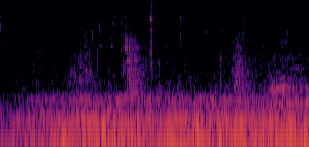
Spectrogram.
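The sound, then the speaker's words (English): Horse hooves clip-clop at a steady walking pace over a low rumbling background, fairly quiet, ending with a sudden loud thump. “You got your little horse.”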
